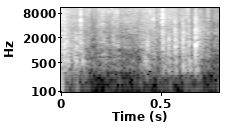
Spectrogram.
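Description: Pretty gift wrapping paper crinkling as it is carefully peeled off new books, a brief close rustle with no voices.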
